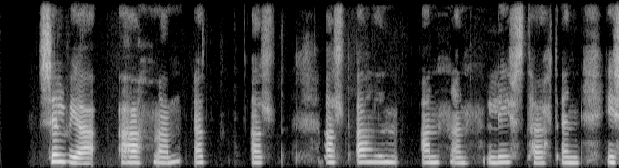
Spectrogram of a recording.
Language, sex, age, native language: Icelandic, female, 14, Icelandic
